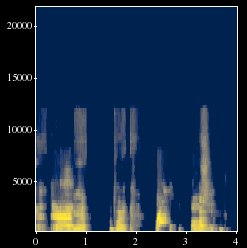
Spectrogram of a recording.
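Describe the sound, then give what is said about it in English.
A dog named Louie, a big 100-pound dog, barks and yelps in four short, loud bursts with brief pauses between them. “I scared your dog.”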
